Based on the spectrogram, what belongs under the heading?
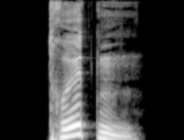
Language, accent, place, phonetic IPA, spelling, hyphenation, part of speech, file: German, Germany, Berlin, [ˈtʁøːtn̩], Tröten, Trö‧ten, noun, De-Tröten.ogg
- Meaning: plural of Tröte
